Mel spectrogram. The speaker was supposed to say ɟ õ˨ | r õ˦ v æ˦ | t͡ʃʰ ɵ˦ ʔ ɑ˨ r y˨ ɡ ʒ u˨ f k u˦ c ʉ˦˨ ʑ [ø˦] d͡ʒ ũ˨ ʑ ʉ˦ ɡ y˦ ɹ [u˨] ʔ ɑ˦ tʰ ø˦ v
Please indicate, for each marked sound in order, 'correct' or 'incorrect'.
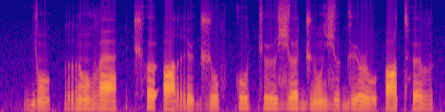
correct, correct

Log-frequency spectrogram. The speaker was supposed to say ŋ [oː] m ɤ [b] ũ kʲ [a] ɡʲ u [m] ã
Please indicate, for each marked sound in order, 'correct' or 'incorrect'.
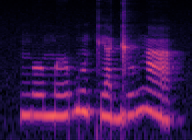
correct, correct, correct, incorrect

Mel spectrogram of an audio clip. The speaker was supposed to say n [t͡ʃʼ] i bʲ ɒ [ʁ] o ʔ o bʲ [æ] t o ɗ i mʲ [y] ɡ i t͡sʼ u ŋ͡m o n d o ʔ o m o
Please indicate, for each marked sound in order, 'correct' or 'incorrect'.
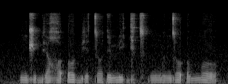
incorrect, correct, correct, incorrect

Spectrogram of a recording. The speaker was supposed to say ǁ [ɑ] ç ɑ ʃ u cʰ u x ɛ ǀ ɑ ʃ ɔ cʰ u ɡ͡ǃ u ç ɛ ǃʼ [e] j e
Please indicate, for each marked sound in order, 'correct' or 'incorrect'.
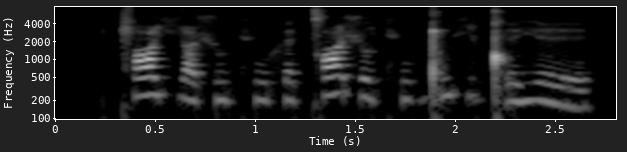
correct, correct

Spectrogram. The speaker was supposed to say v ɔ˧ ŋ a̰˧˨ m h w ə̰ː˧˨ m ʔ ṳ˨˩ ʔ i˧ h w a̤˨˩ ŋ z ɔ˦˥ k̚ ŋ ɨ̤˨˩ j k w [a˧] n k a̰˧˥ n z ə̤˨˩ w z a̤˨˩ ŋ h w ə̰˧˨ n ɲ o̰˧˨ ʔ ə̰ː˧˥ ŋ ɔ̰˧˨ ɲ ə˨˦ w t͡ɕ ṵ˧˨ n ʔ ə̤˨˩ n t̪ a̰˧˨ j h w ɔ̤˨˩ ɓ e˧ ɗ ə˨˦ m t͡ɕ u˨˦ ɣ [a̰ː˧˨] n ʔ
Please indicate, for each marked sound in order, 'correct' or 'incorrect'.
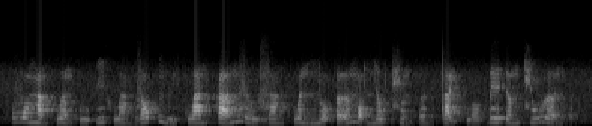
correct, incorrect

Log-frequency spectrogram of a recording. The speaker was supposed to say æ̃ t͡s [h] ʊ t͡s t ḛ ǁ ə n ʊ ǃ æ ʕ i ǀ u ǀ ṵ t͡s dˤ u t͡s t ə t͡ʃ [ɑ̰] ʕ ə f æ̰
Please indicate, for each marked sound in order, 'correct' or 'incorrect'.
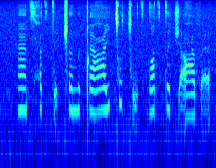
incorrect, incorrect

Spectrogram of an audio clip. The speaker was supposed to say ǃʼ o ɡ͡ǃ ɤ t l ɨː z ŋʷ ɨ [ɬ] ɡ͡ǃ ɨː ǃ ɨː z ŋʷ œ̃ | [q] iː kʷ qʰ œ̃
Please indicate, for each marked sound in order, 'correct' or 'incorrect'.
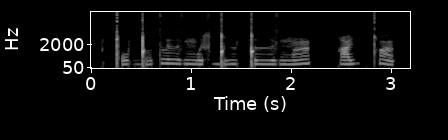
correct, correct

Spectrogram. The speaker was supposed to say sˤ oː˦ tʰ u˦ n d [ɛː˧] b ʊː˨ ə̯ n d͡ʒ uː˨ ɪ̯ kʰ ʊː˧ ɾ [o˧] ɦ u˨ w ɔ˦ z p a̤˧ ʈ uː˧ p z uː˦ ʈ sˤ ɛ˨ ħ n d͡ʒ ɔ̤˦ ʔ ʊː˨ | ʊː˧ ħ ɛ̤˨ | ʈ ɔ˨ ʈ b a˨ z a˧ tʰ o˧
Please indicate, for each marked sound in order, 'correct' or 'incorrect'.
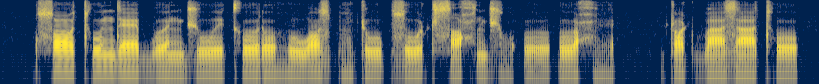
correct, incorrect

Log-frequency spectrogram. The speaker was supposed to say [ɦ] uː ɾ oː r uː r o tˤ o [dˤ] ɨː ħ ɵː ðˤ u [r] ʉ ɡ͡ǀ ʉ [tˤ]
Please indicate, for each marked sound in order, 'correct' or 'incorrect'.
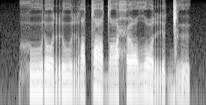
incorrect, correct, correct, incorrect

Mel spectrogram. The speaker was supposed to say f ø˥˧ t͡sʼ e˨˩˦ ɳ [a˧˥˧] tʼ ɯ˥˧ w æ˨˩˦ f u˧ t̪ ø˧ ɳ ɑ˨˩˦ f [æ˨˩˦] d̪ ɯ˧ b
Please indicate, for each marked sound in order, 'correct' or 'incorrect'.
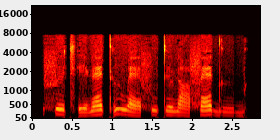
incorrect, incorrect

